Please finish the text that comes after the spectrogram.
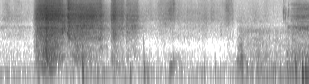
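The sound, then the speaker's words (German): Someone blows their nose: a loud, long honking burst of air followed by a couple of shorter, weaker blows, then quiet sniffling and rustling. “ich muss mir nochmal die Nase putzen.”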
